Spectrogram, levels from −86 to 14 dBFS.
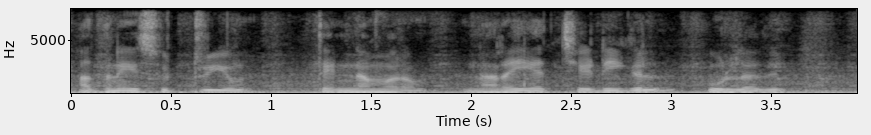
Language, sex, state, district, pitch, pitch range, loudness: Tamil, male, Tamil Nadu, Nilgiris, 135 Hz, 115-145 Hz, -16 LUFS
